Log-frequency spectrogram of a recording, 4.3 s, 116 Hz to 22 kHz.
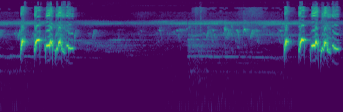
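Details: Red-whiskered bulbul trained to sing the '89 xoắn tít' style repeats its short phrase twice, each a fast cluster of five twisting whistles, separated by about three seconds of near silence.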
